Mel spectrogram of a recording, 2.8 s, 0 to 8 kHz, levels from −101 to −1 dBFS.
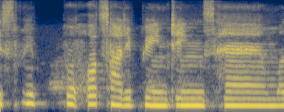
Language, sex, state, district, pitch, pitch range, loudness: Hindi, female, Bihar, Vaishali, 185 Hz, 180-220 Hz, -13 LUFS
